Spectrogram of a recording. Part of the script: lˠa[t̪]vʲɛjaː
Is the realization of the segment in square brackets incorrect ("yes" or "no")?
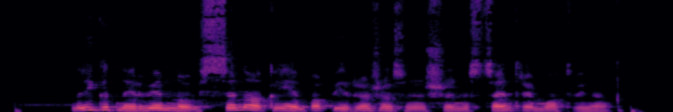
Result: no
